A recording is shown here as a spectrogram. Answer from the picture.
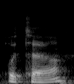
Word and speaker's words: auteur: the word is OT and it's spelled a u t r the word OT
